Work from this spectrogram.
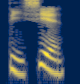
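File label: "底线", Mandarin Chinese; hsk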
